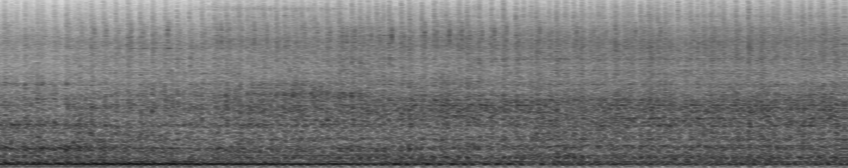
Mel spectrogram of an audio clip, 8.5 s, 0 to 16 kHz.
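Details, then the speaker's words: 1981 Arctic Cat El Tigre two-stroke snowmobile after adjusting both carb throttle cables and idle screws equally: steady, even idle around 1500 rpm with no hunting or misses; normal idle. "Seems like she's idling pretty good now. It's right right at around 1500."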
